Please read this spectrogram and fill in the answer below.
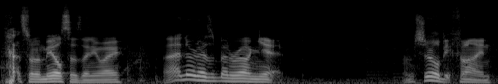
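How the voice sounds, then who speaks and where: A man's voice: mid-range voice, big pitch swings, moderate pace, soft background music, close to an everyday voice. Man reading as a brash, slangy teenage slacker. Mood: reassured. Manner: slangy, blunt, casual. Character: brash eighteen-year-old male slacker, insecure but loyal. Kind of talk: visual novel character read aloud.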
